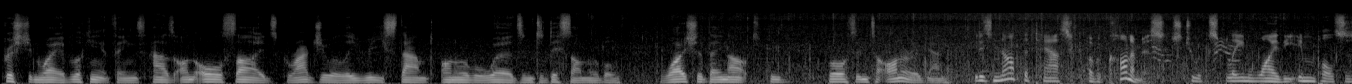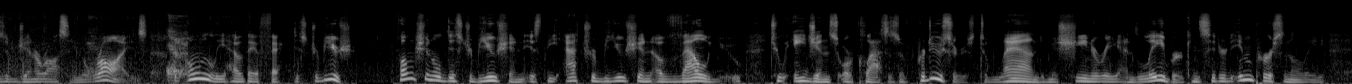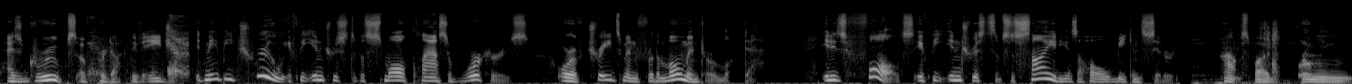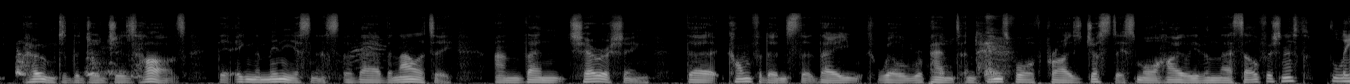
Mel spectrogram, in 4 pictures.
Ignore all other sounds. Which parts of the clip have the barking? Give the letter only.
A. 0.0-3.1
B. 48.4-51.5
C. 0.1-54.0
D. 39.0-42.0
D.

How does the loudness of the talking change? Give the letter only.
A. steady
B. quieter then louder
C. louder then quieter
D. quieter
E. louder
A.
